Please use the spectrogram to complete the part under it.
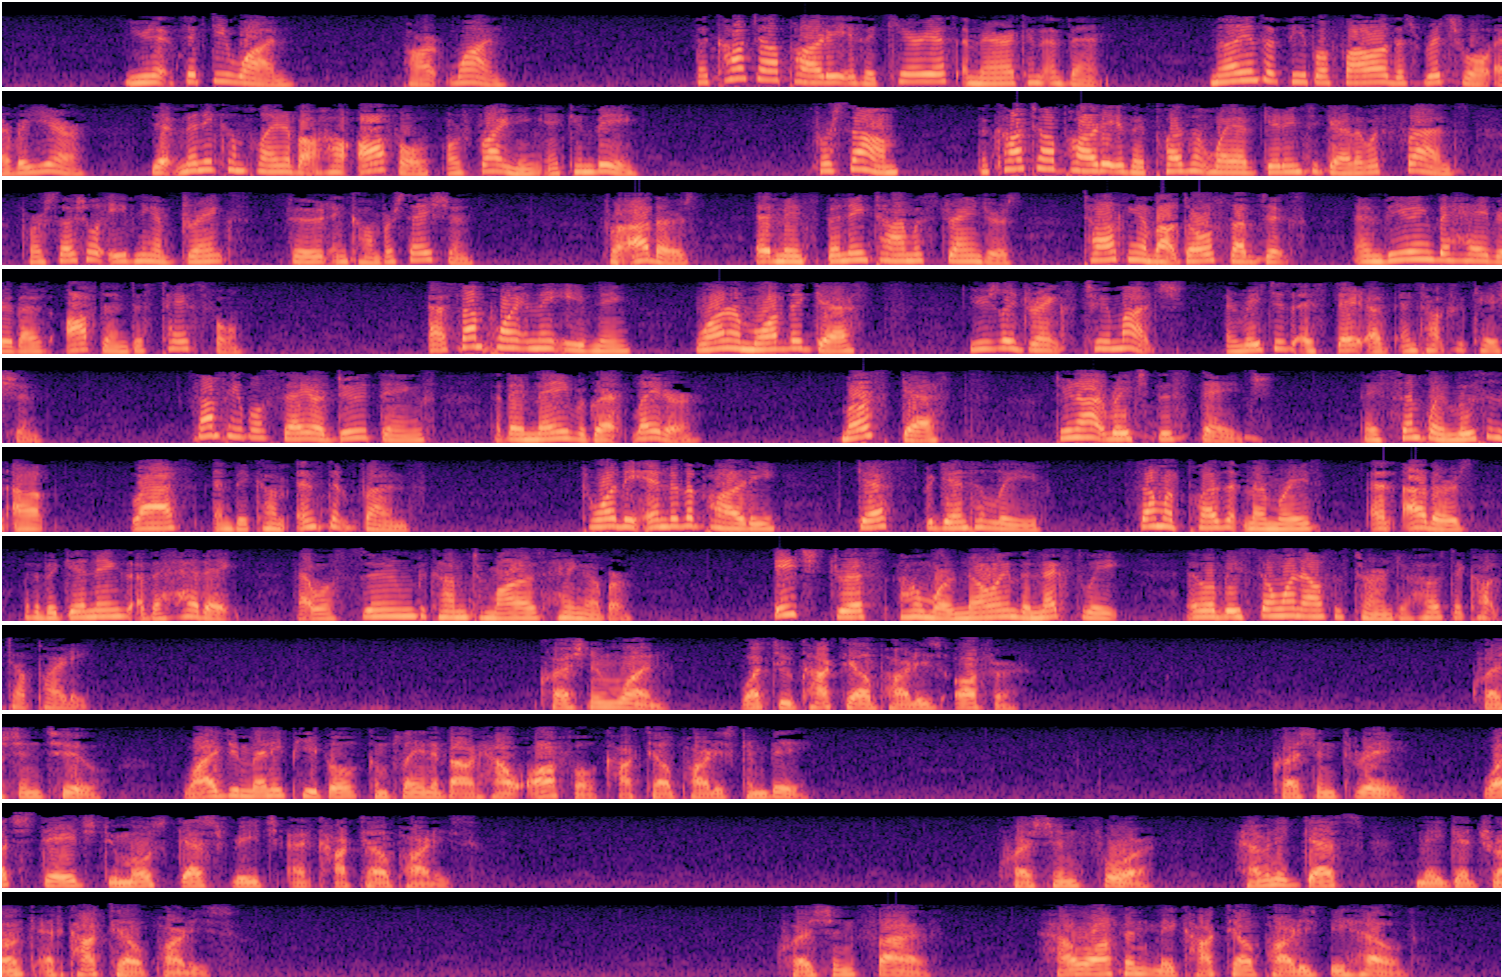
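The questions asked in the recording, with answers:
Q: What do cocktail parties offer?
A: Drinks, food and conversation

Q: Why do many people complain about how awful cocktail parties can be?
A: Strangers, dull subjects and distasteful behavior

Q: What stage do most guests reach at cocktail parties?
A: They loosen up, laugh and become instant friends

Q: How many guests may get drunk at cocktail parties?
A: One or more

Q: How often may cocktail parties be held?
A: Every week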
